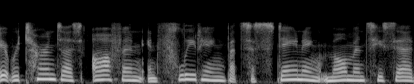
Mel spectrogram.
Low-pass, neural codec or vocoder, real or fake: 7.2 kHz; none; real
